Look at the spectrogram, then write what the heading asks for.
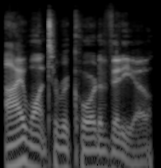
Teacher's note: The correct way is I want to record a video. Stress is on the first syllable.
